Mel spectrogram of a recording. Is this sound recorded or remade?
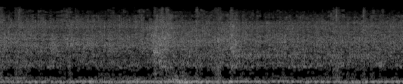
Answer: recorded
